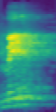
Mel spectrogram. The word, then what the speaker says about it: me: Se escribe me, ¿ya? Pero se pronuncia me. Como la nota musical, me.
